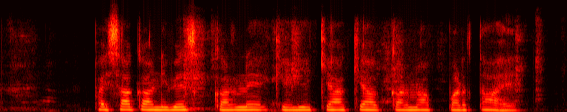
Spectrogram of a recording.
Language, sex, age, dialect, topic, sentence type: Magahi, male, 25-30, Southern, banking, question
